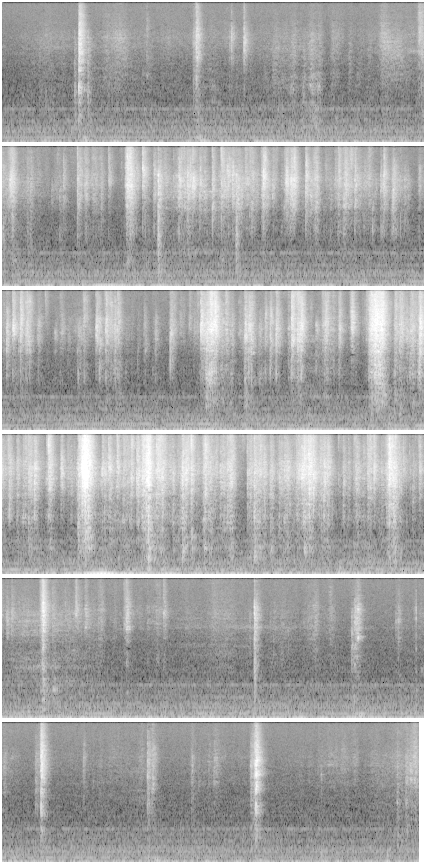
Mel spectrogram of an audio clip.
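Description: Trading cards being handled: card stock sliding and rustling, with scattered light clicks and taps and a louder rustle about thirteen seconds in.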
